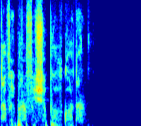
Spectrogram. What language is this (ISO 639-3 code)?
rus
